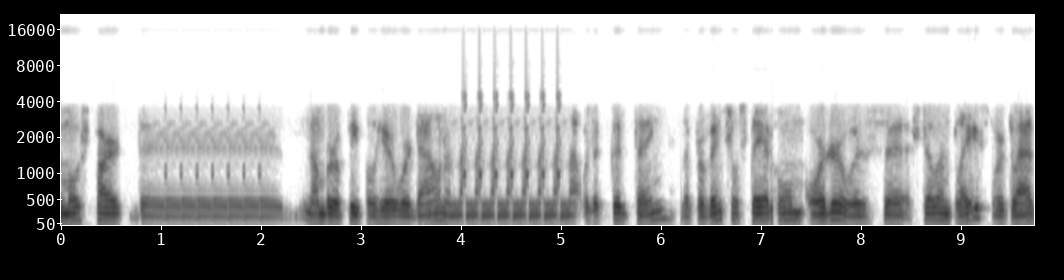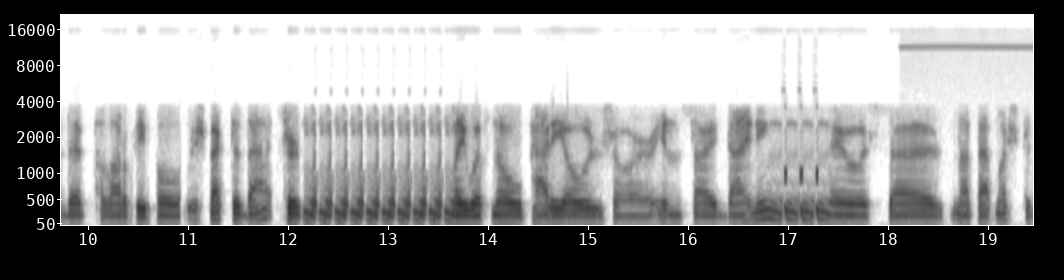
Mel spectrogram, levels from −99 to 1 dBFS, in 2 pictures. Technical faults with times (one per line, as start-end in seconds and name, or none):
1.03-2.13 repeated frames
4.01-5.11 repeated frames
12.27-13.68 repeated frames
16.94-17.41 repeated frames
18.12-19.46 switching supply whistle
